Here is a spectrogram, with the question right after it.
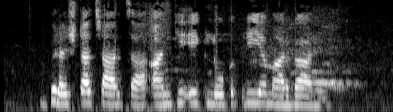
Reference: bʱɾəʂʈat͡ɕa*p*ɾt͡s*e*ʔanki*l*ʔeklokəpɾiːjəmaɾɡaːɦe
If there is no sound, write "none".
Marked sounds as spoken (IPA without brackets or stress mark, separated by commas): none, a, none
